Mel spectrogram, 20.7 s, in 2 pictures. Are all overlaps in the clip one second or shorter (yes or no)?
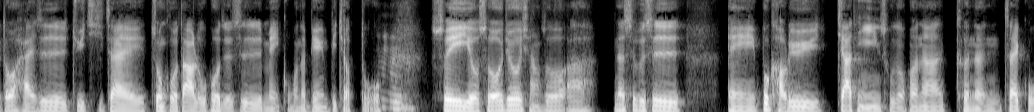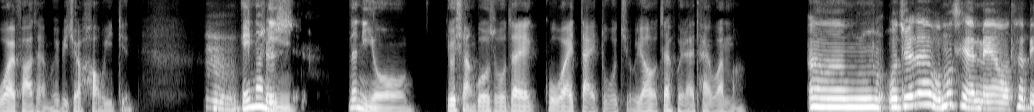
yes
